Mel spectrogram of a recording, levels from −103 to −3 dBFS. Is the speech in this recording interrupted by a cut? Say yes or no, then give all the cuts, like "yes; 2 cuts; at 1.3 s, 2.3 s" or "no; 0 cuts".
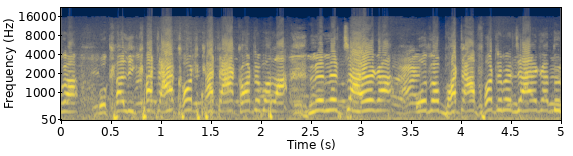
no; 0 cuts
